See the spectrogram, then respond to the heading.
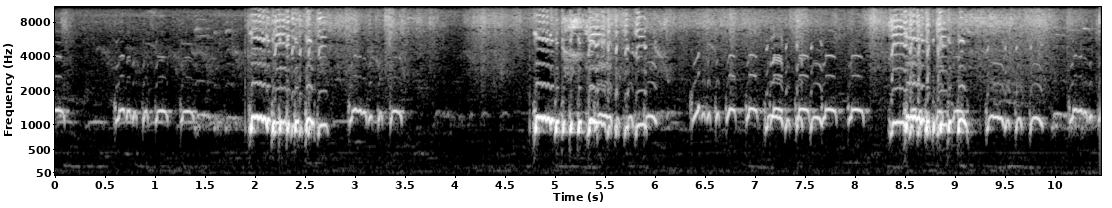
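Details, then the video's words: Zebra dove of local stock calling as a lure to set off other zebra doves: three loud stuttering coo bursts spaced about three seconds apart, between them softer repeated notes from answering birds. "Perkutut lokal gacor cocok buat pancingan burung perkutut"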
